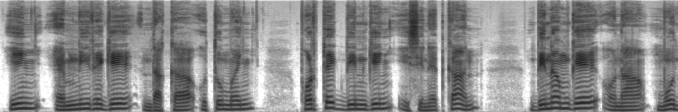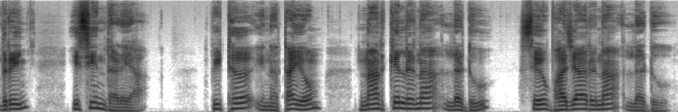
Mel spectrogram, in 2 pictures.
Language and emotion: Santali, neutral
